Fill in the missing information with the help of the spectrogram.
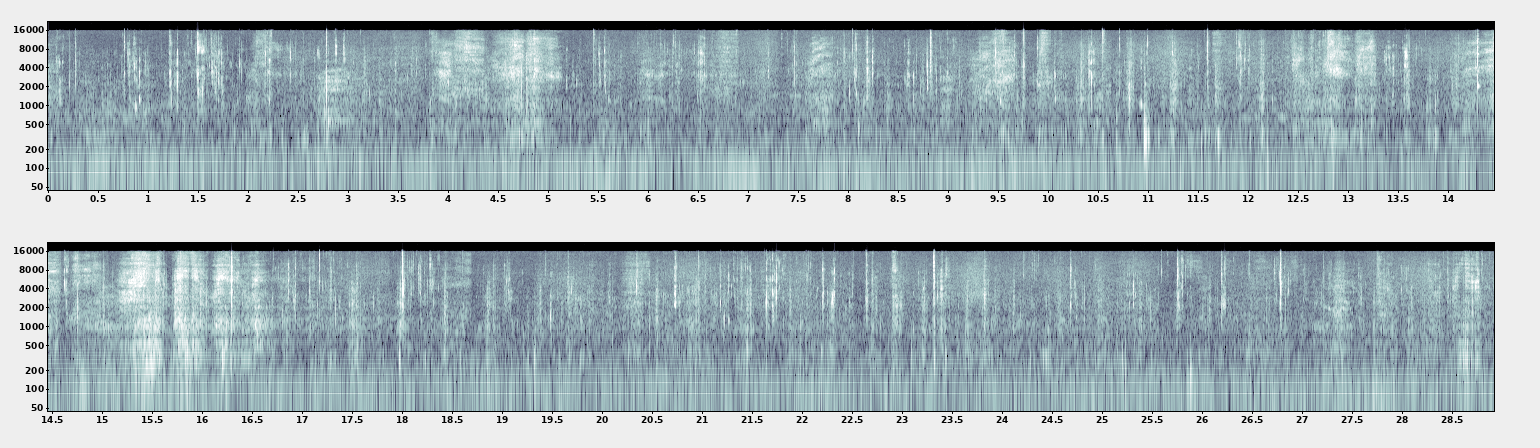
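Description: Several people eating spicy steamed monkfish with bean sprouts: close chewing, crunching and lip smacking, with scattered small clicks and scrapes of chopsticks on plates and bowls. It is busiest about halfway through.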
